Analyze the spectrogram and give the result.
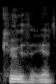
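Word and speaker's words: Kuithe: And so obviously I think it's not Kincaid, but Kuth. I always mess up. I've heard pronounced like announcers say Kuthi.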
